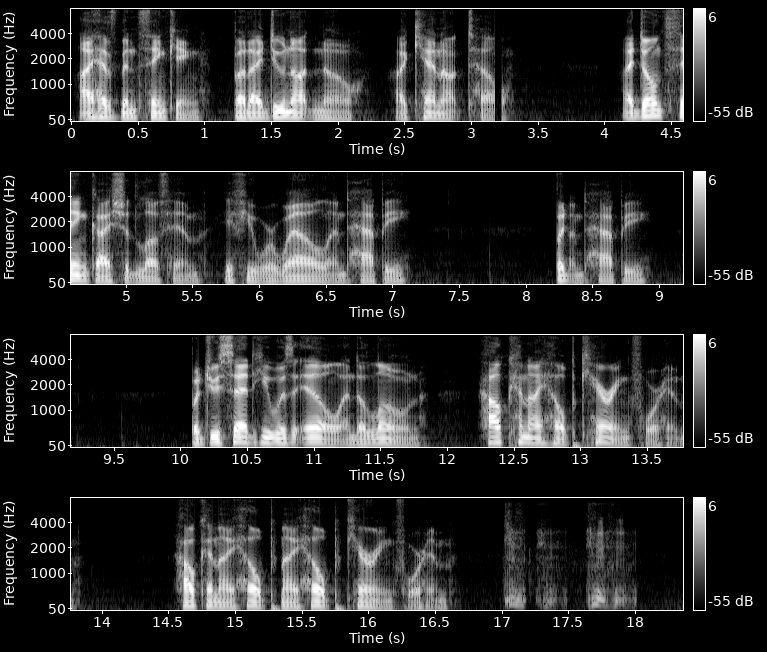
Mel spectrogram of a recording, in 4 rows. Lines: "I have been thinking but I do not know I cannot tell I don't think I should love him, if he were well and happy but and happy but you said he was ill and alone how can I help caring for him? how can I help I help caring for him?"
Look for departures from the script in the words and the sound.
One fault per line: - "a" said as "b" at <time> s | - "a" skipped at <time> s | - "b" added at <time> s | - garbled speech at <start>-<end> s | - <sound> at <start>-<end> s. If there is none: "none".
- dropout at 3.2-3.2 s
- throat clearing at 17.0-18.0 s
